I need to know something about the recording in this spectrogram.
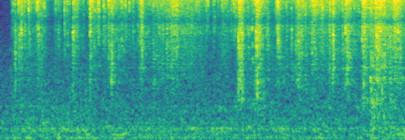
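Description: Sheet of aluminium foil crinkling and crackling as it is folded over and crimped shut by hand, in uneven surges.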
